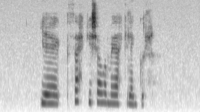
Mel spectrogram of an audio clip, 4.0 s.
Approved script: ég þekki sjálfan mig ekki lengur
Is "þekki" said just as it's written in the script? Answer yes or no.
yes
